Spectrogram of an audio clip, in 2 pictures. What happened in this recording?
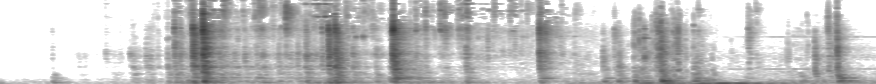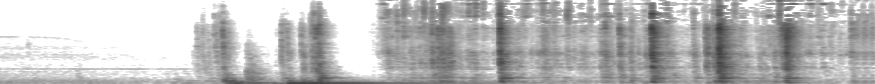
I unlocked my door, opened it and then shut it and locked it again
